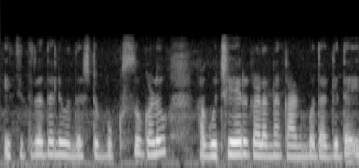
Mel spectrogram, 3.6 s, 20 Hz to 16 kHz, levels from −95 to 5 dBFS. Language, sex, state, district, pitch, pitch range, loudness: Kannada, female, Karnataka, Bangalore, 235 Hz, 220-245 Hz, -17 LUFS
